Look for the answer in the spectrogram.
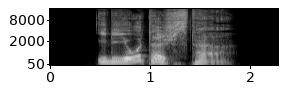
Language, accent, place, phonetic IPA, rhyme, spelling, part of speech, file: German, Germany, Berlin, [iˈdi̯oːtɪʃstɐ], -oːtɪʃstɐ, idiotischster, adjective, De-idiotischster.ogg
- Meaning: inflection of idiotisch: 1. strong/mixed nominative masculine singular superlative degree 2. strong genitive/dative feminine singular superlative degree 3. strong genitive plural superlative degree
